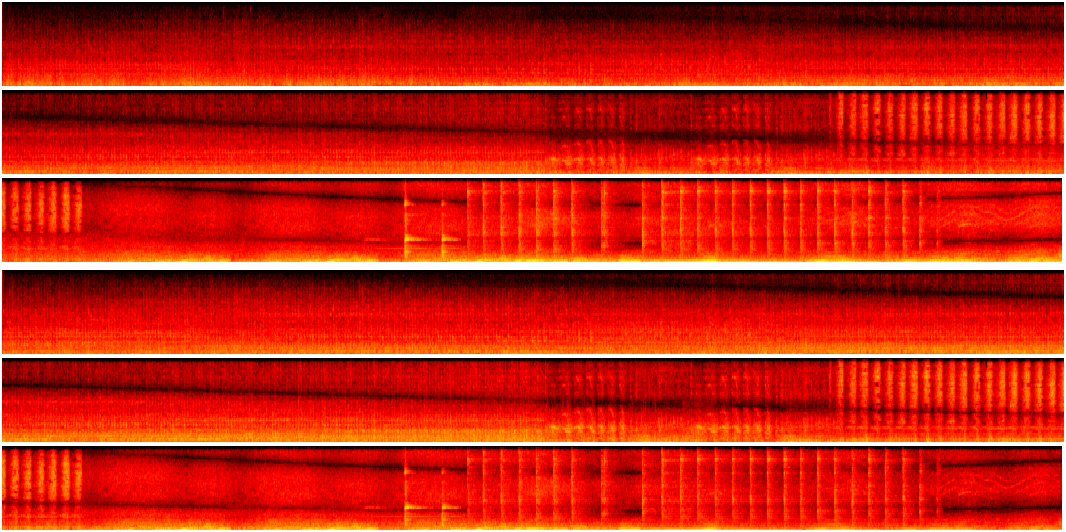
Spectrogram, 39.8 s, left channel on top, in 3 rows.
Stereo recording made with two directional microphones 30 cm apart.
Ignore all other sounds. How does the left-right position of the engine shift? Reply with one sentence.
In this clip you hear the engine go from the right side to the left.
